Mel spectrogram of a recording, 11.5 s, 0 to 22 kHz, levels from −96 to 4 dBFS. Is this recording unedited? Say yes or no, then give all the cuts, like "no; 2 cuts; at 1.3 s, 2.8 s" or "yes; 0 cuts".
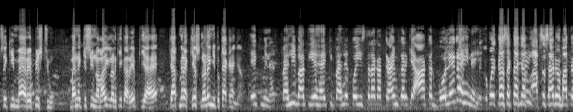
yes; 0 cuts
